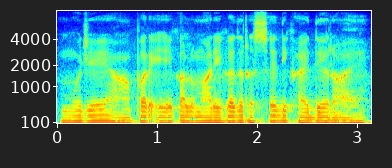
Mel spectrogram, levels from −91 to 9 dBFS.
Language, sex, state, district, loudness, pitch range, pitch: Hindi, male, Uttar Pradesh, Shamli, -17 LUFS, 95-110 Hz, 100 Hz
